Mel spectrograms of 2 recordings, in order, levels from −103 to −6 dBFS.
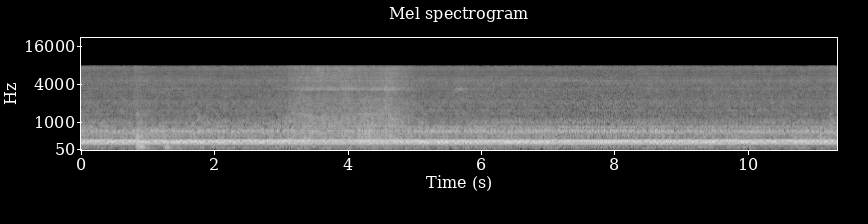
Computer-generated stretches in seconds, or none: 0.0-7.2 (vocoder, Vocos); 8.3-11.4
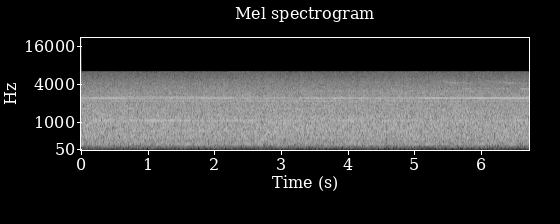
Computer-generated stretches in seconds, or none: none

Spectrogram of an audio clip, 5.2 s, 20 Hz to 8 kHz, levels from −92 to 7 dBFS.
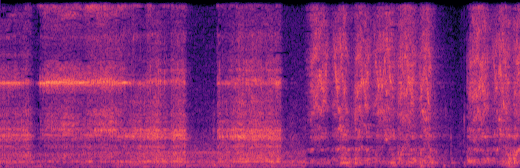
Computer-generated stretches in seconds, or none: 3.1-5.2 (vocoder, BigVGAN v2)

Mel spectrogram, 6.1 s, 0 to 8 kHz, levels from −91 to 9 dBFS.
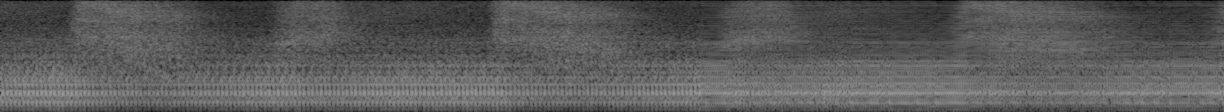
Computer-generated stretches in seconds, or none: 3.5-6.1 (vocoder, WaveNeXt)

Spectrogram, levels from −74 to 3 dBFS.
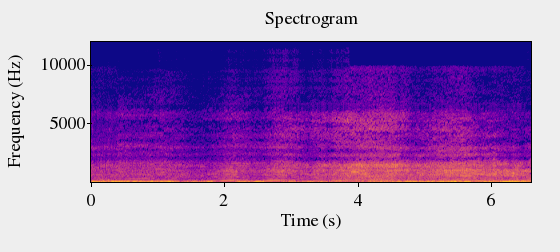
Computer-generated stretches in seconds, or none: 0.0-0.4 (codec, SNAC); 1.1-1.7; 3.4-5.2; 6.1-6.6

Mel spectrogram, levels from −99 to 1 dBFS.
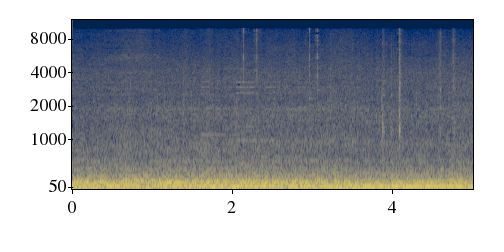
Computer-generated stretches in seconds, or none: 0.4-1.1 (codec, SNAC)

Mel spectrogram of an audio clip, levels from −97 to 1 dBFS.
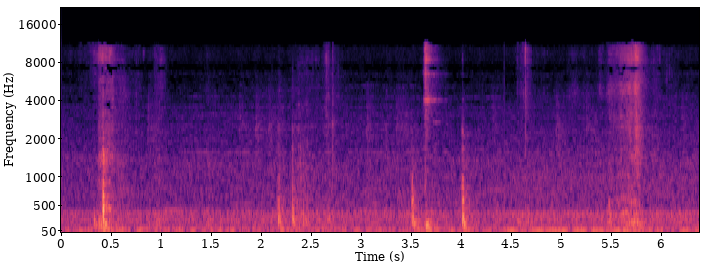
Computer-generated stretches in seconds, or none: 0.6-1.2 (vocoder, Vocos); 3.4-4.2

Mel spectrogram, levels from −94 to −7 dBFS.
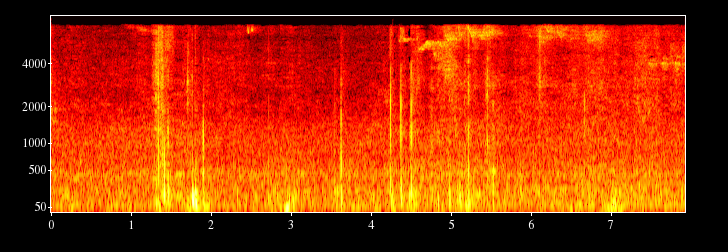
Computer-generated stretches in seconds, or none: none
